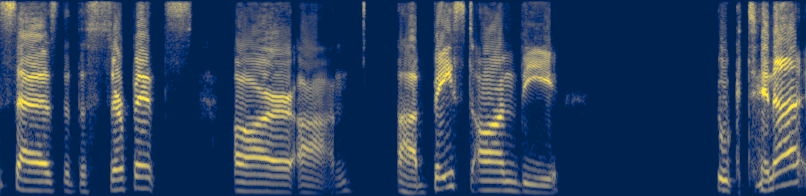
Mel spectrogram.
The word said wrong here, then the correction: Uktena: Is that, I think that's how they pronounce it. – I thought it was Uktena. – Uktena, thank you.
